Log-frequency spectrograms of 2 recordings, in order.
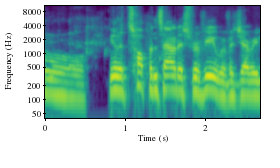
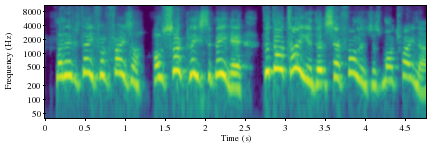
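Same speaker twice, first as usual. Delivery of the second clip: put-on very high, piping, Victorian street-orphan child voice; 4 dB louder than usual. After noting that he was missing this week, do a Nathan Fraser impression sounding like Oliver Twist. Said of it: "Why have you made him sound like Oliver Twist?".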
